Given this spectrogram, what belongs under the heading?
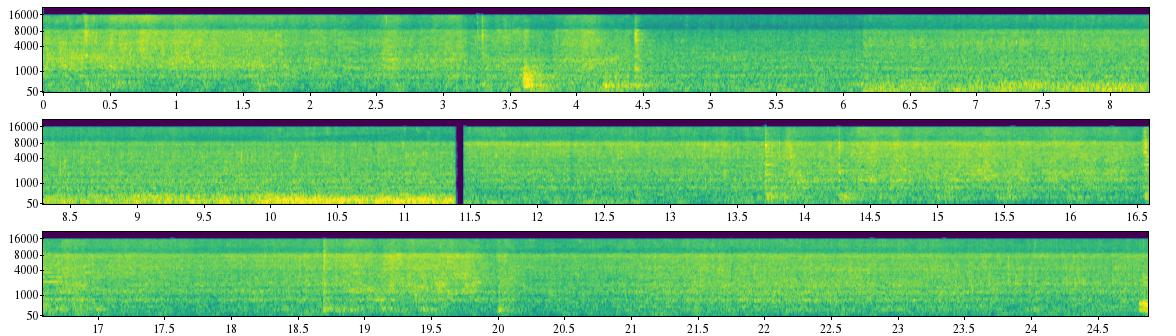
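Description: Cabbage and peas sauté in a wok with a splash of water just added, giving a steady, close hissing sizzle that runs unbroken throughout, with no talking.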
